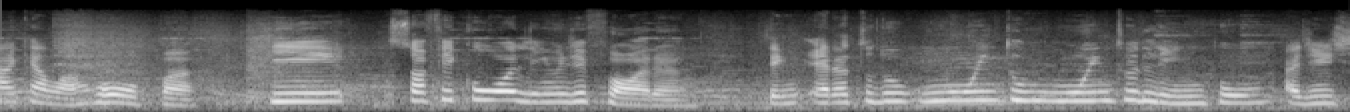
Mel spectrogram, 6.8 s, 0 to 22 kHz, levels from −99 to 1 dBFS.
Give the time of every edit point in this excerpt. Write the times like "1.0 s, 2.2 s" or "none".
none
